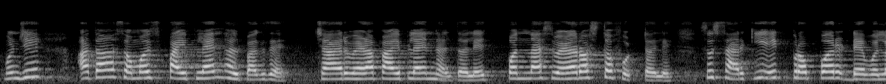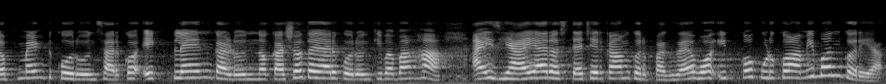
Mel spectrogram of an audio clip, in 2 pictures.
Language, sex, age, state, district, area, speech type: Goan Konkani, female, 18-30, Goa, Tiswadi, rural, spontaneous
